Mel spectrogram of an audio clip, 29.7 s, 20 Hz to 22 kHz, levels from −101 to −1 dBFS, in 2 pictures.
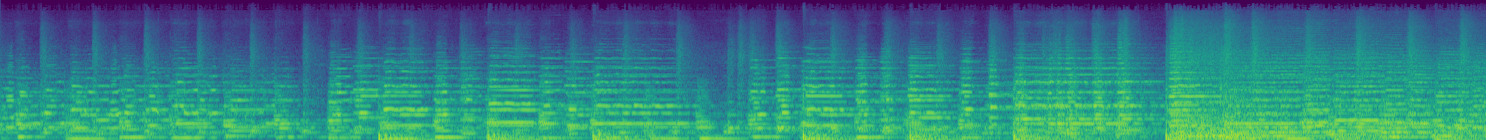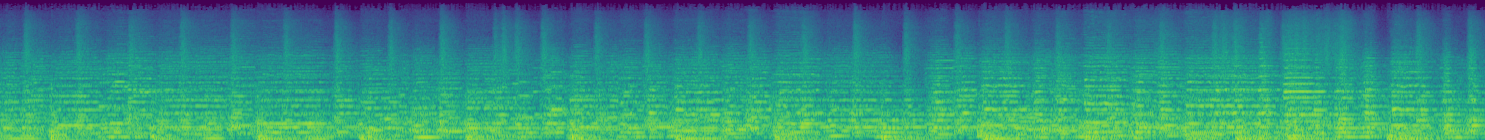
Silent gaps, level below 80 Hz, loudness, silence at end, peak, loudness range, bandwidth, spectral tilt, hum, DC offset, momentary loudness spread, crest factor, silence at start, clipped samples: none; -28 dBFS; -19 LUFS; 0 s; -2 dBFS; 5 LU; 16.5 kHz; -6 dB/octave; none; under 0.1%; 7 LU; 16 dB; 0 s; under 0.1%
